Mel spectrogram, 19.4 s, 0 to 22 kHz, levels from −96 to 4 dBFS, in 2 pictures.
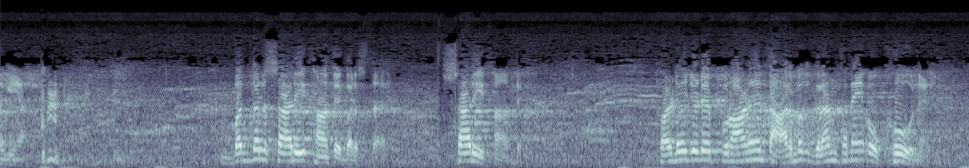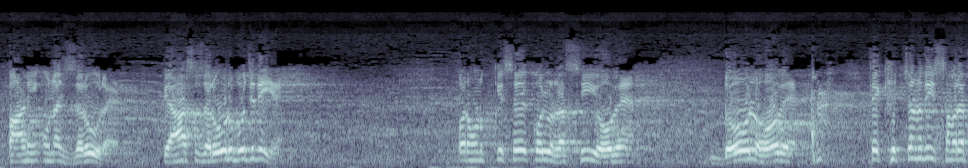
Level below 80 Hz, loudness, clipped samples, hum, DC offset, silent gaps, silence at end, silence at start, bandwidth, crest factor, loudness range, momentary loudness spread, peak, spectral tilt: -52 dBFS; -14 LUFS; under 0.1%; none; under 0.1%; none; 0 s; 0 s; 8.4 kHz; 14 dB; 4 LU; 18 LU; 0 dBFS; -5.5 dB/octave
